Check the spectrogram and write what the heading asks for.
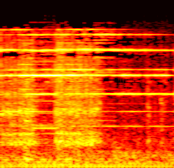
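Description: A telephone bell rings with a bright, rattling trill that sounds for about a second, then trails off into a quieter ring. Nobody speaks.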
